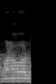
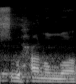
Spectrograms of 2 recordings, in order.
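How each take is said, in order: First: It is said fast and rushed. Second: It is said slowly and calmly.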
